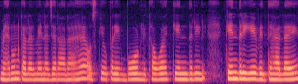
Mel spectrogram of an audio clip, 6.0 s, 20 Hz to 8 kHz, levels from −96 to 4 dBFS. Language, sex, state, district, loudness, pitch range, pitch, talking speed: Hindi, female, Uttar Pradesh, Muzaffarnagar, -16 LUFS, 195-210 Hz, 200 Hz, 190 wpm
